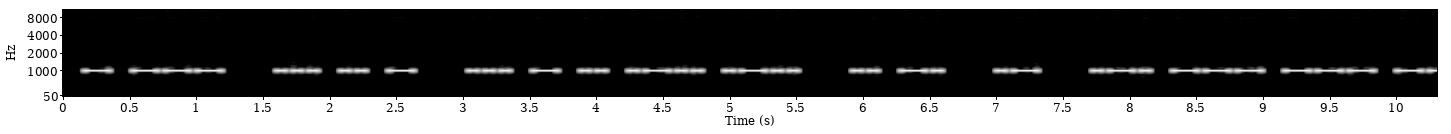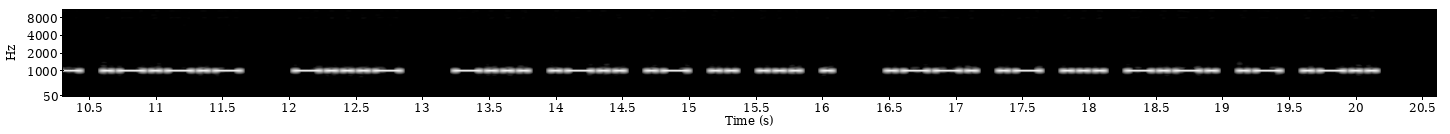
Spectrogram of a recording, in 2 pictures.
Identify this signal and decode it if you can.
Morse code, heard as a keyed tone, about 20 wpm, 1000 Hz. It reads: TO SIT STILL IN A ROOM. <BT> BLAISE PASCAL
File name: qotdfiles / 20wpm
